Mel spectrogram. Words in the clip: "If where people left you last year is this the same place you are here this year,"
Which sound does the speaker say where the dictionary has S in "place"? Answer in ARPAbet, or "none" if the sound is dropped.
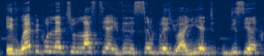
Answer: S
